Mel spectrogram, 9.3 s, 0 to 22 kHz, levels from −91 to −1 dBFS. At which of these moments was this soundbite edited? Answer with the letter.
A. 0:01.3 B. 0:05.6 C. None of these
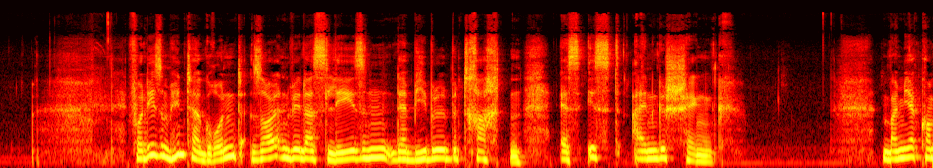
A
